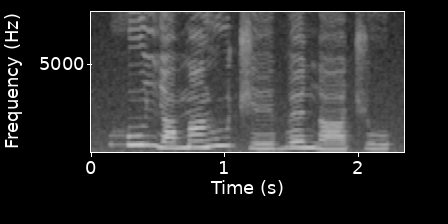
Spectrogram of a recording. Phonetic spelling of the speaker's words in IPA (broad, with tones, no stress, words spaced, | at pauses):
hoː˦ɲa˨mã˧ ɣu˦ t͡ʃeː˨bɛ˧ naː˨ t͡ʃo˨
